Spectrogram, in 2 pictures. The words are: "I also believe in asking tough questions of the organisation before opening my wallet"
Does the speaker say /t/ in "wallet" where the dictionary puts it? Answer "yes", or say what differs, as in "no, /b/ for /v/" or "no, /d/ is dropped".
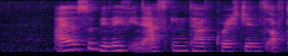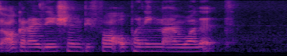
yes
